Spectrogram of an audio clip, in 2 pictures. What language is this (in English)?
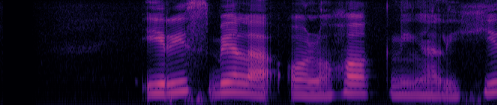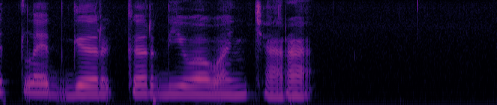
Sundanese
